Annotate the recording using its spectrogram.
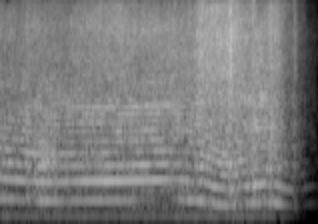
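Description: Router motor running under cut, a high whine over hiss that slowly falls in pitch and dips again near the end.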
